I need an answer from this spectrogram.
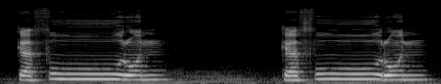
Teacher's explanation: In this word, we'll be prolonging letter fa because it's followed by waw mad.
